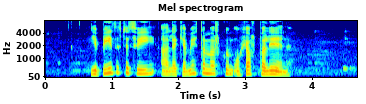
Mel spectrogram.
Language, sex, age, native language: Icelandic, female, 40-49, Icelandic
